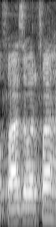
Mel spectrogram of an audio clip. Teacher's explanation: نون مشدد ہے یہاں پر تو غنہ ہوگا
